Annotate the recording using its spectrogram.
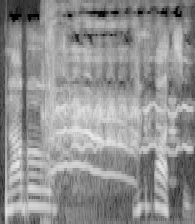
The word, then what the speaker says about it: Uematsu: Naboo Uematsu.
